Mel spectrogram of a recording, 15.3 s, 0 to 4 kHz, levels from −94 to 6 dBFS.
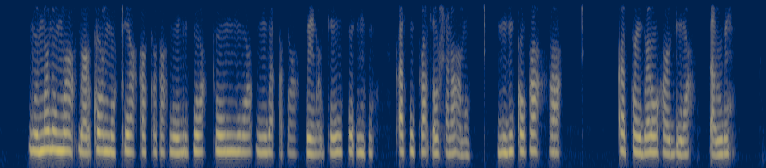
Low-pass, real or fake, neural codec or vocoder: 3.6 kHz; fake; autoencoder, 44.1 kHz, a latent of 192 numbers a frame, MeloTTS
